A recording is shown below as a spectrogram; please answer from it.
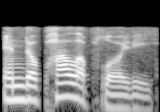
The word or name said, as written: endopolyploidy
